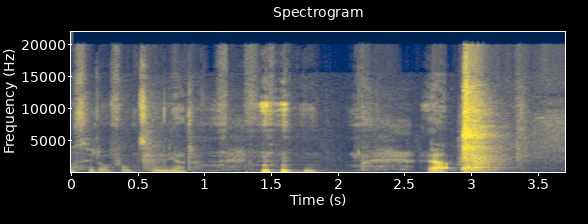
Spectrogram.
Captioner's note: laughs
